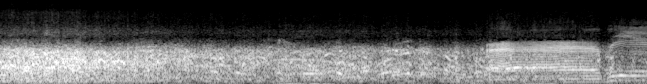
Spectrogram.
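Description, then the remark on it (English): A loud, noisy rumble gives way to a drawn-out cow moo with a wavering, bleat-like tone, followed by a short second call at the very end. No speech. “I'm afraid to milk her, Judge. She backfires.”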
